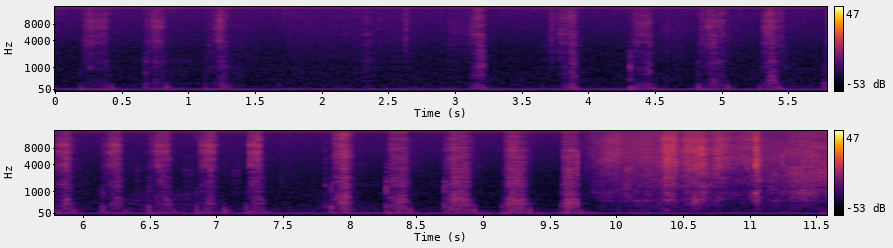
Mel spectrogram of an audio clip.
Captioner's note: scratching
